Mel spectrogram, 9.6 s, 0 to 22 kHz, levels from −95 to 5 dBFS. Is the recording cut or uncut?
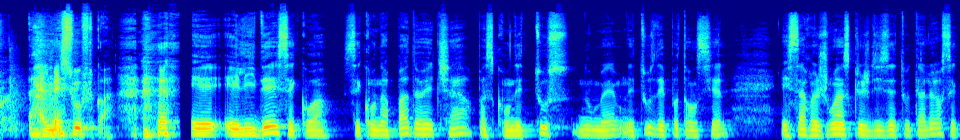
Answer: cut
